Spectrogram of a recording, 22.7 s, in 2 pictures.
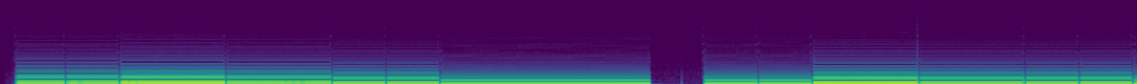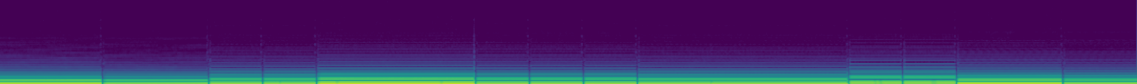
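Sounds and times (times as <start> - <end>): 
solo instrument: 0.1 - 22.7.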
